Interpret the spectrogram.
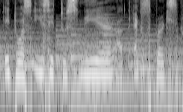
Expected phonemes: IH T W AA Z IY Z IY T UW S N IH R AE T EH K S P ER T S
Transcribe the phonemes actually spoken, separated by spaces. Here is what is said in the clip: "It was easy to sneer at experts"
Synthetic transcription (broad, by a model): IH T W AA S IY S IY T UW S N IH R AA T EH K S P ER T S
